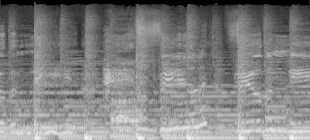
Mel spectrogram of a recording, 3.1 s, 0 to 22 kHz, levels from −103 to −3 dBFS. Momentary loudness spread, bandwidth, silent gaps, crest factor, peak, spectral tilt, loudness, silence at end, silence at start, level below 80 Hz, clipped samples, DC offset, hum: 3 LU; 17 kHz; none; 14 dB; -2 dBFS; -5.5 dB/octave; -17 LUFS; 0 s; 0 s; -20 dBFS; under 0.1%; under 0.1%; none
